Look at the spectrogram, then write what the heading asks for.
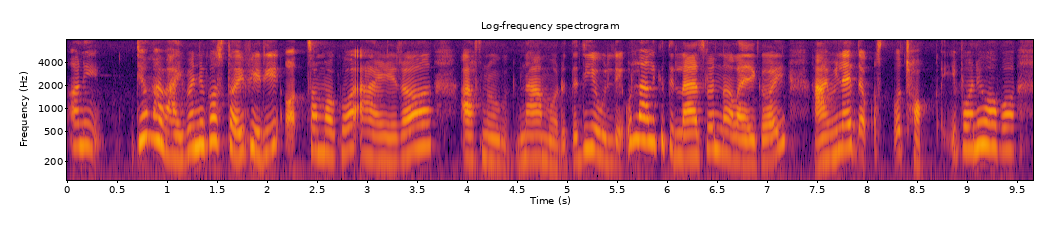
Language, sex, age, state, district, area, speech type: Nepali, female, 18-30, West Bengal, Darjeeling, rural, spontaneous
